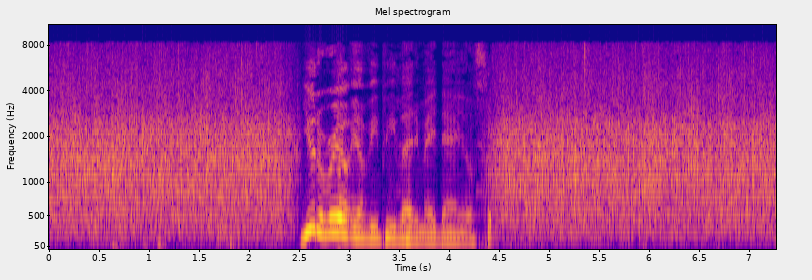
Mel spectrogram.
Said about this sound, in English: she need a standing ovation. Yeah, where is my sound effect?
